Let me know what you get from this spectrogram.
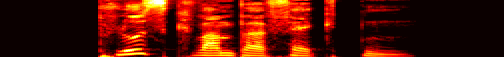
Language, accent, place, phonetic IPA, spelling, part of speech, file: German, Germany, Berlin, [ˈplʊskvampɛʁˌfɛktn̩], Plusquamperfekten, noun, De-Plusquamperfekten.ogg
- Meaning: dative plural of Plusquamperfekt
